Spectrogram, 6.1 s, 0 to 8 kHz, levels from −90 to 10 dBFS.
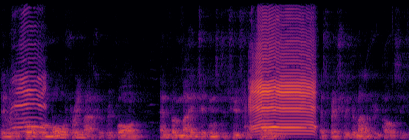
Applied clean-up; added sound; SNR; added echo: none; Livestock, farm animals, working animals; -4 dB; reverberation time 0.7 s.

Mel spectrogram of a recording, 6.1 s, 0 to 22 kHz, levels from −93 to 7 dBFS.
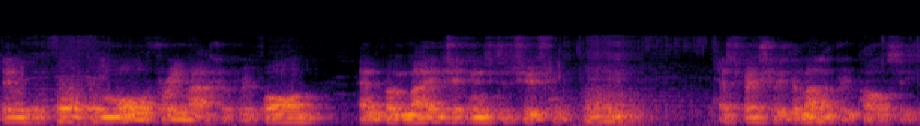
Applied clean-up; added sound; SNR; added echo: neural separator model SepFormer DNS4.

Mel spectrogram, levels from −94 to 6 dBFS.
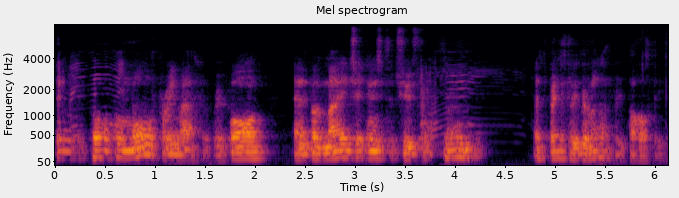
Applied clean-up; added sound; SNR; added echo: neural mask model DeepFilterNet 3.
